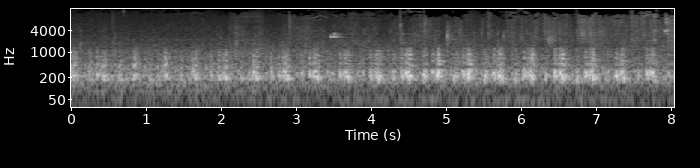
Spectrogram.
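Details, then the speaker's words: Woman in labour in hospital, having contractions, epidural planned: rapid, regular whooshing fetal heartbeat on a Doppler monitor at about 146 a minute, baby's heartbeat; fetal heartbeat on Doppler monitor. "इस babies heartbeat"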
